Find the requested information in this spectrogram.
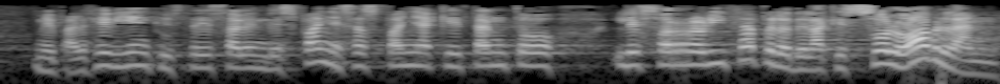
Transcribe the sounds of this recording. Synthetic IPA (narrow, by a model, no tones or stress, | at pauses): me̞paɾeθe̞β̞je̞ŋkeust̪e̞ðe̞saβle̞nd̪espaɲaesaespaɲake̞t̪ant̪o̞ | le̞so̞ro̞ɾiθape̞ɾoðe̞lake̞so̞lo̞aβlan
